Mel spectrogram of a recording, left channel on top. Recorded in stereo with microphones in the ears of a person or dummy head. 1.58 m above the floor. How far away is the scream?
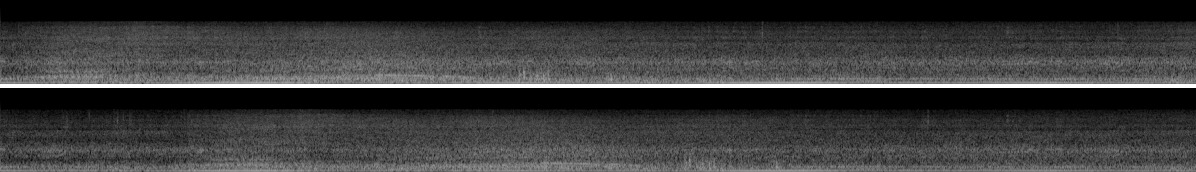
No scream in this recording.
